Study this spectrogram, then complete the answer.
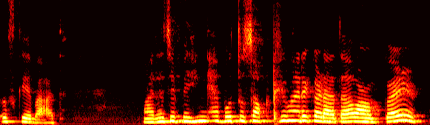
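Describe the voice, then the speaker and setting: Brief: woman storyteller, casual chatty narration, high mellow voice, slightly muffled recording. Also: moderate pace. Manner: chatty, rambling retelling. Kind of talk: casual fan fiction narration.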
